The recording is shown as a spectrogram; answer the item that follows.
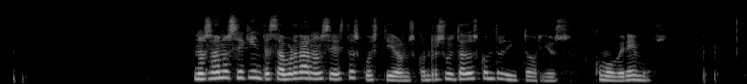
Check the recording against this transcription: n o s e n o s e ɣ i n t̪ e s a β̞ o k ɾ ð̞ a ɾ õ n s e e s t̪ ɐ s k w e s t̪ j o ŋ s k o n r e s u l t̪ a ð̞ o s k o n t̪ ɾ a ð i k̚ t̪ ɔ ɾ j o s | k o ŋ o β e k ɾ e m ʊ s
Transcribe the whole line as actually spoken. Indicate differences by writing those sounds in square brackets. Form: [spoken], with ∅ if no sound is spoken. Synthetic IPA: n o s [a] n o s e ɣ i n t̪ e s a β̞ o [∅] ɾ ð̞ a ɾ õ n s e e s t̪ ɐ s k w e s t̪ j o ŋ s k o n r e s u l t̪ a ð̞ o s k o n t̪ ɾ a ð i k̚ t̪ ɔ ɾ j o s | k o [m] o β e [∅] ɾ e m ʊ s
